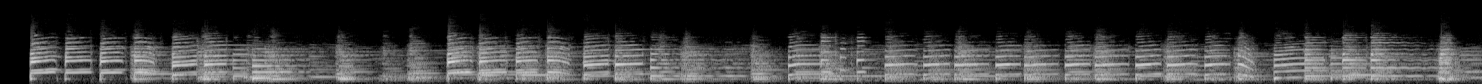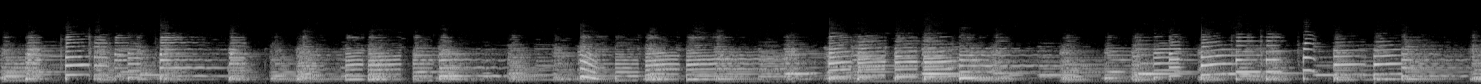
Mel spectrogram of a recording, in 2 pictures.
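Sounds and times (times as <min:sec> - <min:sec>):
jazz and rhythm and blues slide guitar: 0:00.3 - 0:29.6.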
